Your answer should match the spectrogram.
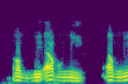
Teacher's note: أرني طبعا مع تفخيمها، تسكن مع تفخيمها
